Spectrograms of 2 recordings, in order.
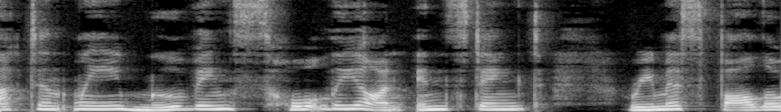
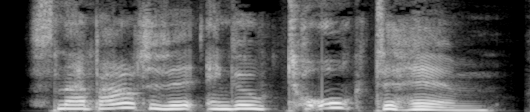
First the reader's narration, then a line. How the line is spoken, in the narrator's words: Pete shouted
